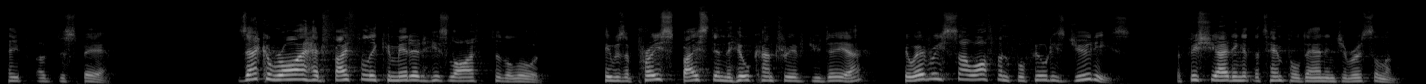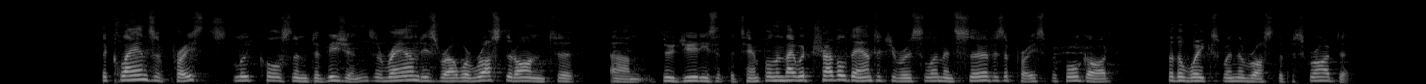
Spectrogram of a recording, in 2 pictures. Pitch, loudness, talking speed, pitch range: 170 Hz, -35 LUFS, 165 wpm, 150-190 Hz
